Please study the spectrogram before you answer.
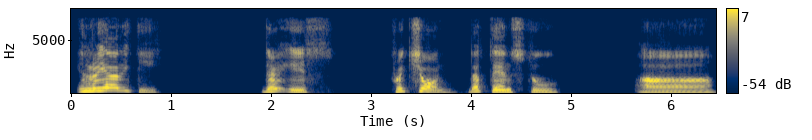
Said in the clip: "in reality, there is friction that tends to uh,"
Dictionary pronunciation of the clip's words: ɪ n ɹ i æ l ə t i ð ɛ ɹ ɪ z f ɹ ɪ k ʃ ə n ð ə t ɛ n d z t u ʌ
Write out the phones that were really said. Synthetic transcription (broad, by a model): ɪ n ɹ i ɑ l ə t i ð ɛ ɹ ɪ s f ɹ ɪ k ʃ ə n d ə t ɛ n d s t u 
